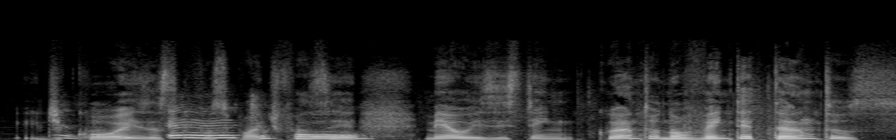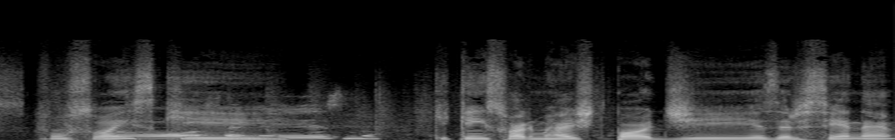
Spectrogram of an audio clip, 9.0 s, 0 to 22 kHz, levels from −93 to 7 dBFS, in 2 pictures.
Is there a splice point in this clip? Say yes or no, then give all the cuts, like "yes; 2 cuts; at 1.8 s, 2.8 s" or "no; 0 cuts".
yes; 1 cut; at 7.5 s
